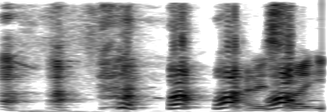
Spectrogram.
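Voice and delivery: high, drawn-out laughing. Real, not acted. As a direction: stretch it out, cracking up. Laughing build-up.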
